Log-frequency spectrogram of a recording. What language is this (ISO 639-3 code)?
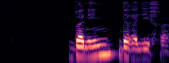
cat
